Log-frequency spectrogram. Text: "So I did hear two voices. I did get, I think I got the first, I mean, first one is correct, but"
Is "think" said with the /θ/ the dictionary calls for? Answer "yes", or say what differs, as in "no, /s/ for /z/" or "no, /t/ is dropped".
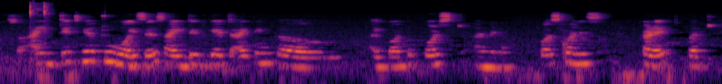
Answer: no, /t/ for /θ/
